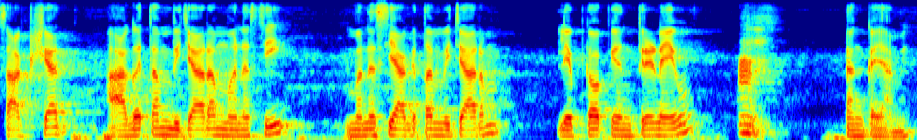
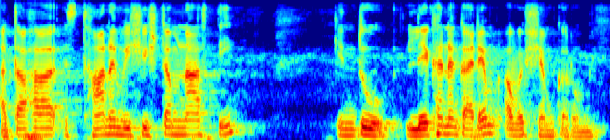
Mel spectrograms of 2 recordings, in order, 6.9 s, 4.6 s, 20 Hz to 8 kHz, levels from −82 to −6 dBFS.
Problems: constant background noise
